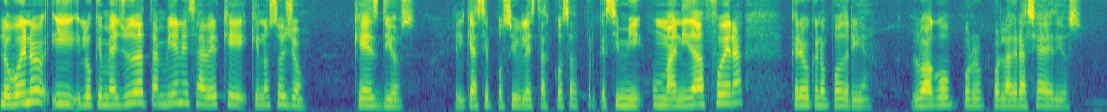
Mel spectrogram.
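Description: The sound is dry with no echo as a woman talks at a moderate pace. Her pitch varies in an ordinary way. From Guatemala. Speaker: rehab community leader. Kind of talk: testimony. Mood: earnest, grateful faith testimony. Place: garden. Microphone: handheld.

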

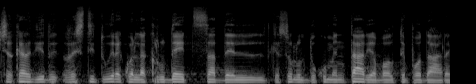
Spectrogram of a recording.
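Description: The man speaks with fairly even intonation. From Italy, Piacenza; Italy. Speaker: film producer; guest. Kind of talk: festival Q&A talk. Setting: stage with audience. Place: stage. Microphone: handheld.

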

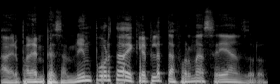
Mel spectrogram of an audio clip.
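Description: Vocal fry runs through very wide pitch swings, with a dry sound with no echo and a quiet background. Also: man. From Mexico, Jalisco. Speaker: gaming streamer. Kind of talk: live game stream chat. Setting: live stream. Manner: animated. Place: home room. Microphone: headset.

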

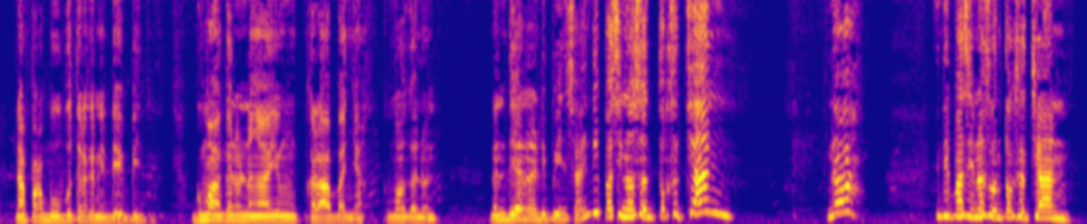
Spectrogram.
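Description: Against a quiet background with a dry sound and no echo, a high-pitched man speaks in an animated tone, his pitch swinging very widely, with long, frequent pauses. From Philippines. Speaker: YouTube boxing commentator vlogger. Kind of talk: casual fight recap and trash talk. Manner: animated, mocking, laughing. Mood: animated, mocking, exasperated. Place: car. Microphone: phone near.

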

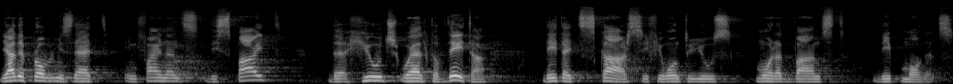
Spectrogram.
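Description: A man with an Italian accent, fairly high pitch and ordinary pitch variation. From southern Italy. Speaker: computer science professor. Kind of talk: lecture. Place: hall.

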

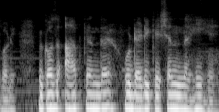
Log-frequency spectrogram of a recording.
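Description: Faint music plays behind a man with a fairly low pitch. He speaks fairly slowly with fairly even intonation. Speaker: fitness vlogger. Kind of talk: motivational talk to camera. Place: home room. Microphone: camera far.

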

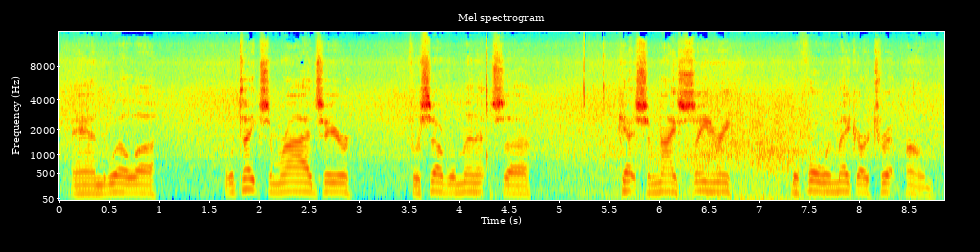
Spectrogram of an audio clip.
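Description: A man talks at a moderate pace with long, frequent pauses, fairly even intonation and very even loudness, in a dry recording with no echo but noticeable background noise. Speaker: motorcycle travel vlogger. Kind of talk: casual vlog chat. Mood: relaxed, friendly. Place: open country. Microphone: phone near.

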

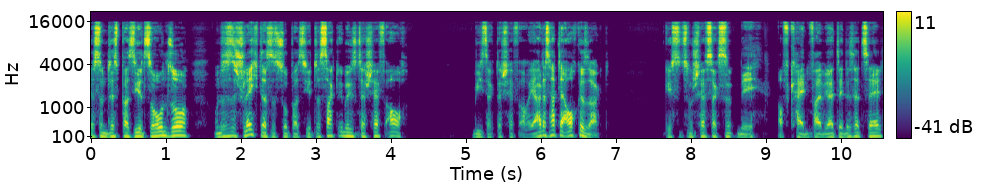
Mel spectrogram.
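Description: A man talks at a fairly quick pace with long, frequent pauses, his voice somewhat breathy and dark, mellow in tone, with ordinary pitch variation. The recording is very clean, with a silent background. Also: dry, close sound with no echo. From Bavaria. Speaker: YouTuber on narcissism and self-protection. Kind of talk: solo video monologue.

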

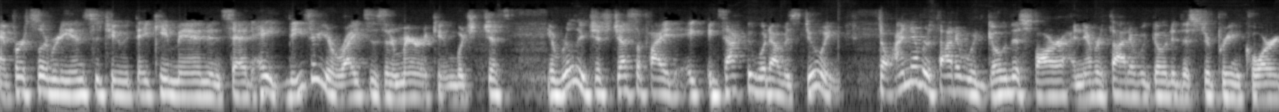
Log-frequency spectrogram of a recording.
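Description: A man at a fairly quick pace, with ordinary pitch variation. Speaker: remote interview guest. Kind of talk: interview answer. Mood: earnest, a bit indignant. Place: home room. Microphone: video call.

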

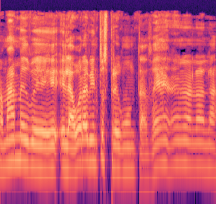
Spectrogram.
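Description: Fairly quick speech from a man with a Mexican accent and a high pitch, dry and close with no echo, on a very clean recording with a silent background. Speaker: podcast host / youtuber. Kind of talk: casual chat.

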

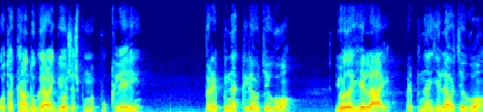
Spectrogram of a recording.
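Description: Pitch runs fairly high for this man, with very wide swings. He keeps a moderate pace. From Greece, Thessaly (Volos); Greece. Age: 20s. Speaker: shadow puppeteer; guest. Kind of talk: TV interview. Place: studio. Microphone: lapel.

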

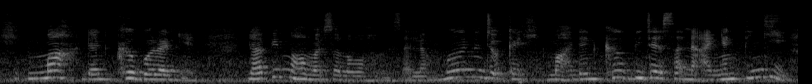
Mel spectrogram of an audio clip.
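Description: A woman's high-pitched voice at a fairly slow pace, ordinary pitch variation, audible room echo and noticeable background noise. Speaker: student. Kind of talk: class presentation. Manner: formal.

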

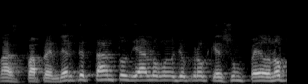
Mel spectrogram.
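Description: Against a quiet background, a man with a Mexican accent talks in a high pitch with a dark, mellow tone. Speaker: podcast co-host; podcast host. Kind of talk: casual chat. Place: home room. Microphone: video call.

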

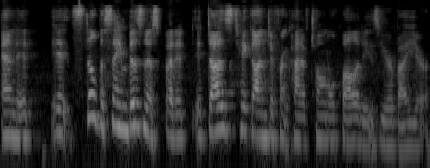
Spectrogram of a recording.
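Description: With an American accent, the speaker moves at a fairly quick pace using lively intonation. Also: woman. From US Midwest, Chicago. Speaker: branding and communications consultant; interview guest. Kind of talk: interview conversation. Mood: relaxed, reflective. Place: home room.

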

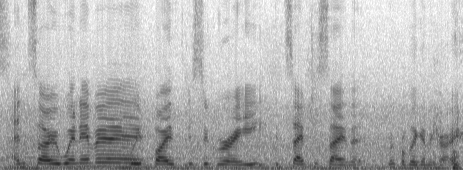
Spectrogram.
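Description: Amid noticeable background noise, a woman speaks at a fairly quick pace. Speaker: home renovation vlogger. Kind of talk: casual vlog chat. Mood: playful, teasing. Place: shop. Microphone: phone near.

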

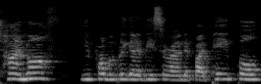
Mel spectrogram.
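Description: A woman speaks fairly quickly, with quiet surroundings behind her. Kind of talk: casual vlog chat. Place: home room.

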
